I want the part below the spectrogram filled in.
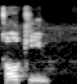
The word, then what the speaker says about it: Tolkien: Makes no sense in the UK because his real pronunciation is Tolkien.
